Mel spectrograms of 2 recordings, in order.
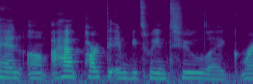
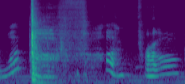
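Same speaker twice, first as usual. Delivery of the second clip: high, drawn-out disbelief; retold exasperation; 7 semitones higher, 5 dB louder, much slower than usual. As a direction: complain in stretched-out, loud disbelief. Retold exasperation at popped tire.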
